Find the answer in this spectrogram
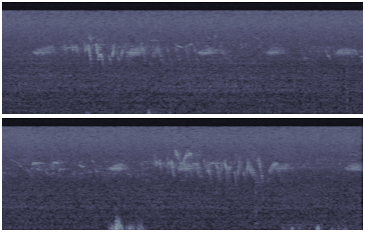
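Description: Faint birdsong: a short high call repeated about once a second, with two brief bursts of quicker song notes, over a soft steady hiss. A brief low thump a little after the middle is the loudest sound.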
